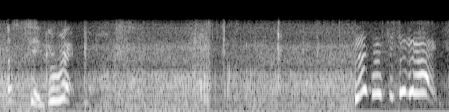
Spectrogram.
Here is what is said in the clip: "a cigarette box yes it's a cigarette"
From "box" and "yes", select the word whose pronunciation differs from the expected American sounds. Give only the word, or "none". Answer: yes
